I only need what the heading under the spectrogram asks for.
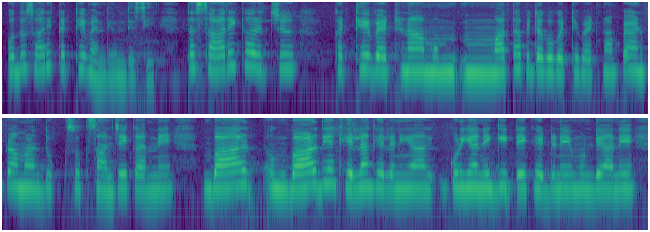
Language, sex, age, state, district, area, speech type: Punjabi, female, 18-30, Punjab, Shaheed Bhagat Singh Nagar, rural, spontaneous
